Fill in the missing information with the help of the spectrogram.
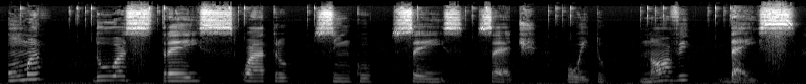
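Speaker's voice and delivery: each number spaced out, syllable by syllable; counting syllables aloud. Shown as a demonstration. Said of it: "Vamos contar quantas sílabas agora". (contagem pausada das sílabas)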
